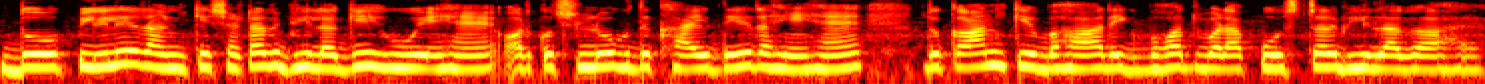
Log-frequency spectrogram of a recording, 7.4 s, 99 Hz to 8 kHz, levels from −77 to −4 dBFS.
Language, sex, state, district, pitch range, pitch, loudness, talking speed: Hindi, female, Uttar Pradesh, Hamirpur, 225-245 Hz, 235 Hz, -18 LUFS, 210 wpm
